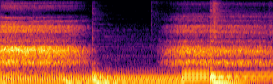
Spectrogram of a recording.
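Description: A woman's big deep breath, drawn in and then let out about half a second later, over soft background music with held notes.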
